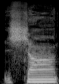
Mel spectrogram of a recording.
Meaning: sunshine
- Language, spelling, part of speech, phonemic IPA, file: Navajo, shą́ą́ʼ, noun, /ʃɑ̃́ː/, Nv-shą́ą́ʼ.ogg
